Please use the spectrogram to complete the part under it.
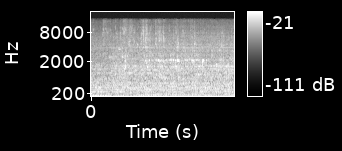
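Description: Yellow liquid poured from one vessel into another, a steady continuous wash of liquid noise lasting throughout, fairly faint and even, with no voices.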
